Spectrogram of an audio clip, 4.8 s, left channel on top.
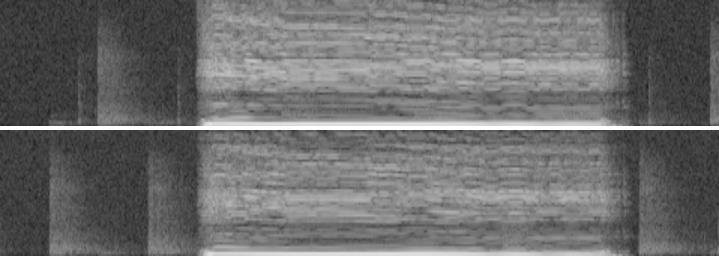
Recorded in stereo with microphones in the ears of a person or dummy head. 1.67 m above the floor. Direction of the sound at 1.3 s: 90° left.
